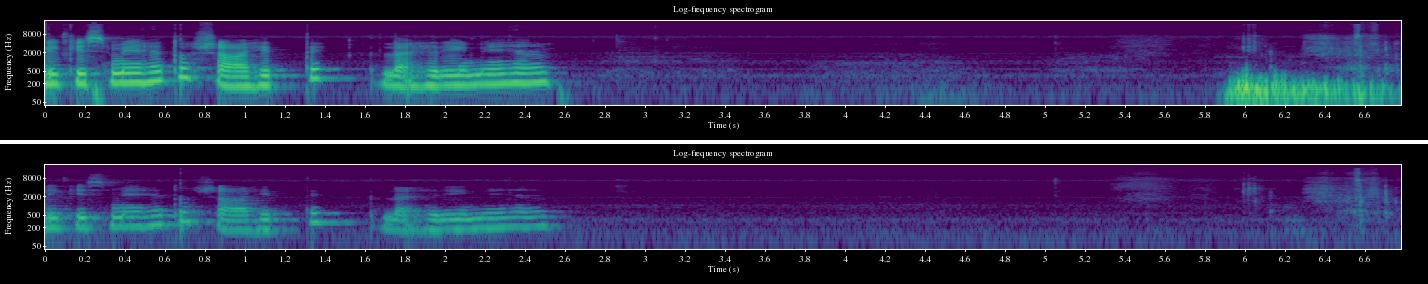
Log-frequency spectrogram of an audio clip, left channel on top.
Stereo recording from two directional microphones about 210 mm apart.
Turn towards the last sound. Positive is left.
turn(degrees=-10)  # may be behind; listen again after turning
